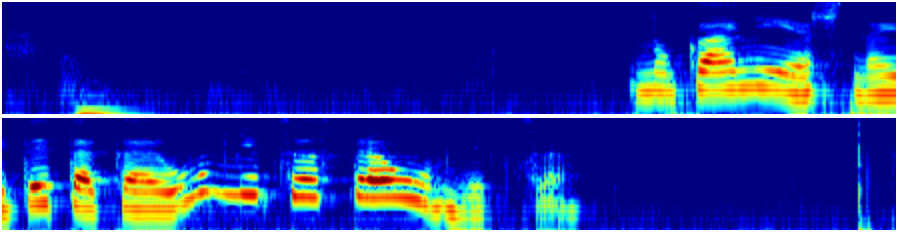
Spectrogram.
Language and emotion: Russian, positive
